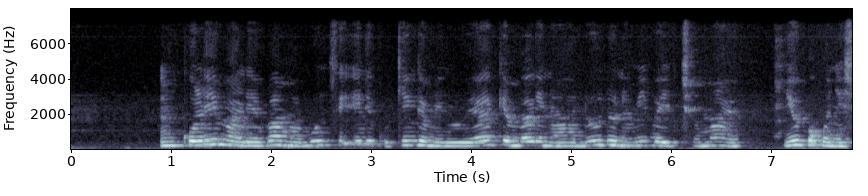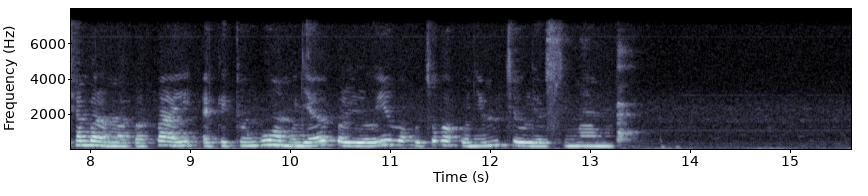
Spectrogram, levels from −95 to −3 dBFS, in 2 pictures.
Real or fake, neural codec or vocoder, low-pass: real; none; 7.2 kHz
